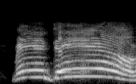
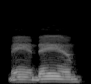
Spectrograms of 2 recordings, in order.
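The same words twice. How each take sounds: First: High, loud hammed-up "Man, damn"; mock shout. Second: Said in the usual way. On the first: Streamer jokingly shouts over a viewer's closed store. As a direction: blast "damn" as a jokey outburst. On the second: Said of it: "I don't wanna make a joke".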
